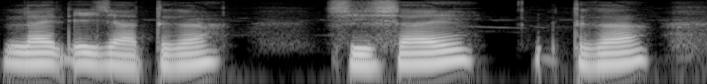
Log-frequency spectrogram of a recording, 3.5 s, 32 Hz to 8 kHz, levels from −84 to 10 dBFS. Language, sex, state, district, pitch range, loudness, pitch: Wancho, male, Arunachal Pradesh, Longding, 115-140 Hz, -14 LUFS, 125 Hz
